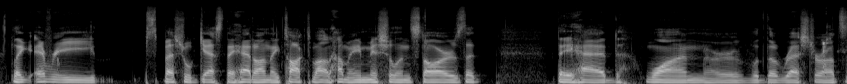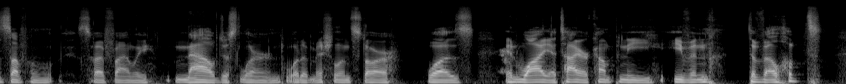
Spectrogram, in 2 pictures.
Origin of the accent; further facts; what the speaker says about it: Pittsburgh, Pennsylvania, United States; accent: Pittsburghese; moved away; I grew up outside of Pittsburgh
